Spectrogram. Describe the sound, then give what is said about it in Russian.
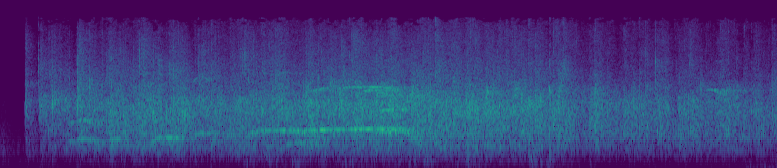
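A large audience at a Surface product presentation breaks into sustained applause for Penos, a dense, steady wash of clapping that starts abruptly and holds at a fairly even loudness for several seconds, with a few whoops rising above it. “И, реально никому не хлопали, как, как Пеносу за всю презентацию.”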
